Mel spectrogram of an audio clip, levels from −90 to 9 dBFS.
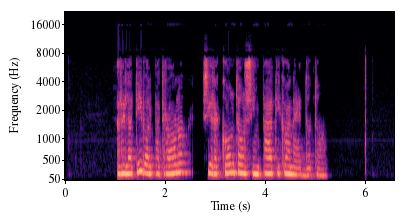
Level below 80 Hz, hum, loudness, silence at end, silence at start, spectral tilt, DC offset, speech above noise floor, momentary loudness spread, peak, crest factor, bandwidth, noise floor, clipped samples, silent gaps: -54 dBFS; none; -13 LUFS; 1.35 s; 1.05 s; -5.5 dB/octave; under 0.1%; 62 dB; 13 LU; 0 dBFS; 14 dB; 7.4 kHz; -73 dBFS; under 0.1%; none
